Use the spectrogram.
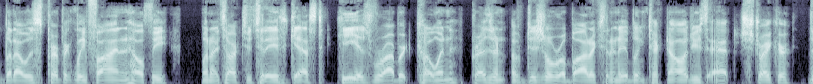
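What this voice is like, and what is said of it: Voice sounds off from a cold. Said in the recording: “forgive my voice. I think it probably sounds different. I have a bit of a cold,”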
